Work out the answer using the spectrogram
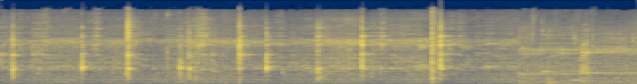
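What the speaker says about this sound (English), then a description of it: "I'm gonna have to use the spoon to kind of mix it up as best as I can." A spoon stirs hot vegetables into a mixture in a bowl, clinking and scraping against the sides in a steady rhythm of close, sharp taps, with a softer shuffle near the end.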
